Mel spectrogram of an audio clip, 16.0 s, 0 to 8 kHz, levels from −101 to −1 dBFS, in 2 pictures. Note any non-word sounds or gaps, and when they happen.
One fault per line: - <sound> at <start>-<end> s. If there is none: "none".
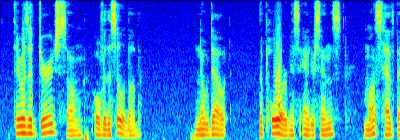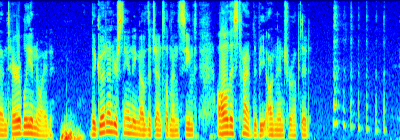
- laugh at 14.6-15.8 s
